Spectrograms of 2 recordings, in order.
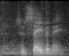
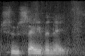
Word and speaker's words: Susavani: Susavani. It's not SH. It's Susavani. Devidasi ki jai.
